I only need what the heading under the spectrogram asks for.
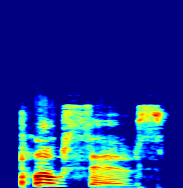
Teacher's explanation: p is a plosive it stops and it pops in my mouth these are a group of letters that stop and pop stop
